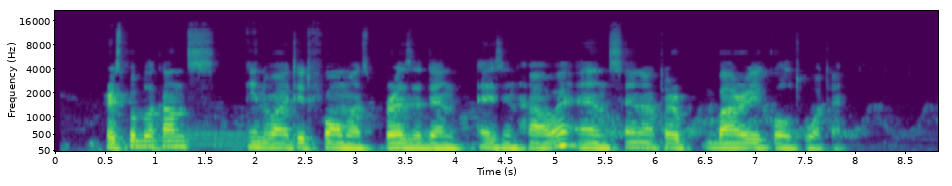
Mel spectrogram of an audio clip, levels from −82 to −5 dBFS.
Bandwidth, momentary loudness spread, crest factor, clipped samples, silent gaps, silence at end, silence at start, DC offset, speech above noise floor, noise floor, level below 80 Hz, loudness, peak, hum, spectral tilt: 12.5 kHz; 9 LU; 16 dB; under 0.1%; none; 0.9 s; 0.35 s; under 0.1%; 36 dB; -54 dBFS; -46 dBFS; -18 LUFS; -2 dBFS; none; -7.5 dB/octave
